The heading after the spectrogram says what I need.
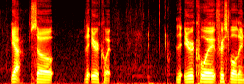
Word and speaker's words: Iroquois: their actual name so the actual name of this civilization is the Iroquois this is a typo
